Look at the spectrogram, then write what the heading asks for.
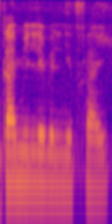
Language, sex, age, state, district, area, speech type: Bodo, male, 18-30, Assam, Baksa, rural, spontaneous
